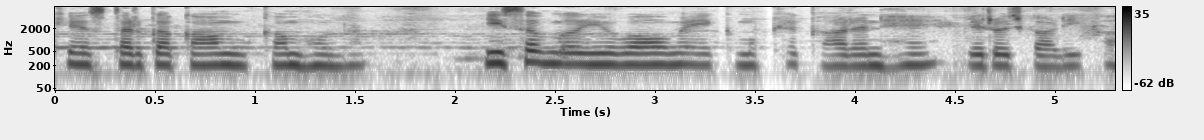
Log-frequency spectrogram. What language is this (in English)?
Hindi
